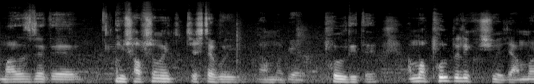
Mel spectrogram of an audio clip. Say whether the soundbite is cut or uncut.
uncut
